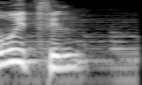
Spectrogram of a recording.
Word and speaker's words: Whitefield: White Whitefield. Y la predicación al aire libre. Sí. ¿A quién me querido? Whitefield o Witfield, cualquiera de los dos, por favor, perdóname.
